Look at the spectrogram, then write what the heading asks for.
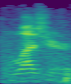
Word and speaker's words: leisure: American pronounces it leisure. I've never heard it pronounced any other way. However, I came here to Australia and they pronounce it leisure.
